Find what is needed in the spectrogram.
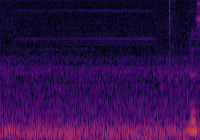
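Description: Quiet, steady room hum with no distinct sounds standing out.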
